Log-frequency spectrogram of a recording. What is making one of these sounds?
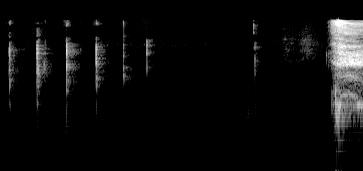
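A young man giggles softly in short bursts close by.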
